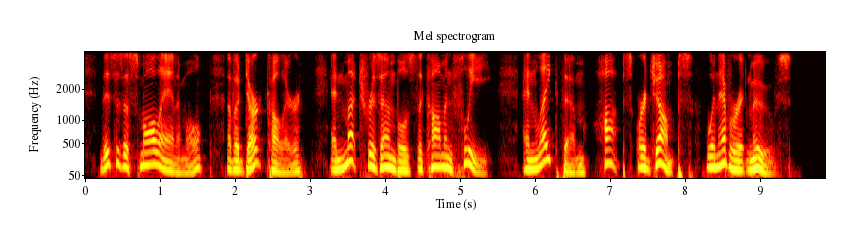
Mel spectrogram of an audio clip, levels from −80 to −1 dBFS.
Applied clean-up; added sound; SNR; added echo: none; none; none; none.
